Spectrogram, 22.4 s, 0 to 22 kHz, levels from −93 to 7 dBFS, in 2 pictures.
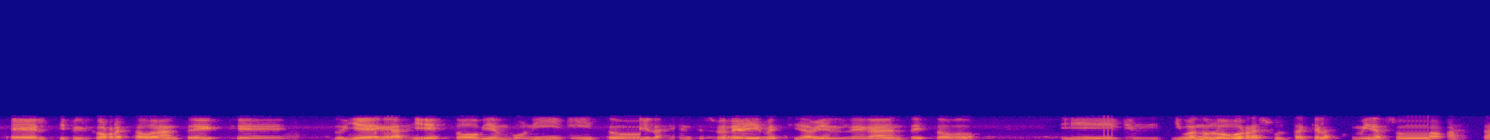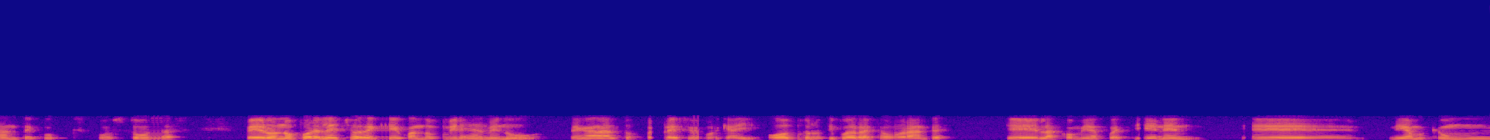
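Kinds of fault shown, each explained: Echo leak: A faint, delayed copy of the speech trails the original by 440 ms. It sits about 35 dB below the speech in the opening 0.71 s and rises to about 30 dB below between 4.47 and 7.95 s, where it is more noticeable. The likely cause is a far end playing the call through a loudspeaker, where its echo canceller left part of the pickup in place and sent it back down the line.
Speech suppressed in double talk: The talker's level sags and thins in patches. From 0.77 to 4.3 s it dips by up to roughly 15 dB, about 3 s in all, and from 11.03 s to the end it drops by up to roughly 10 dB, around 4 s in total. This likely happens because both sides spoke at once, and the echo canceller, unable to tell this talker from its own loudspeaker echo, turned everything down.
Packet loss with last packet repeated: Short robotic stutters, or small blips where a single packet was repeated, occur at 2.91, 4.71, 8.28, 10.56, 12.33, 14.04 and 16.38 s. 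They last from 30 ms up to 150 ms, the longest at 10.56 s, which buzzes audibly. The receiver replayed the last good chunk of audio until fresh data arrived. The lengths in 30 ms steps fit 30 ms packets.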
